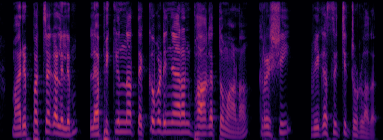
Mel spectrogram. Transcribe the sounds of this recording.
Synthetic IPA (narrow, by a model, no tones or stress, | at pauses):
mɐɾupːɐt͡ɕːɐɣɐɭilumlebʱikʲːunːɐt̪e̞kːubɐɽiɲːaːɾɐnbʱaːɡɐt̪ːuma̰ːɳɨ̰krɨʂi | ʋiɣɐsit͡ɕːiʈːuɭːɐ̰ðɨ̰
